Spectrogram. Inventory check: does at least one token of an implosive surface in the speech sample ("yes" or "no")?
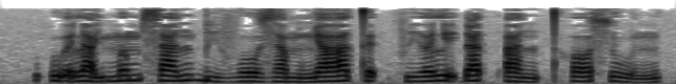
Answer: yes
